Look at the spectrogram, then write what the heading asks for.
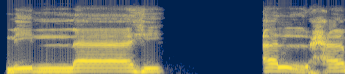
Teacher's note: আল্লাহ শব্দের আগের হরফে জের হইলে এই লামকে লা অর্থাৎ পাতলা করিয়া পড়িতে হয়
